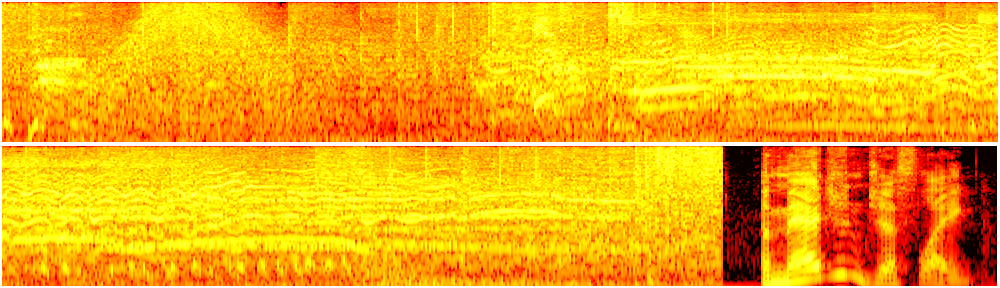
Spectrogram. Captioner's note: screaming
